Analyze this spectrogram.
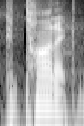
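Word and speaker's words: chthonic: what are known as catonic deities that is underworld gods and goddesses much like the leviathan of the old testament the pronunciation of katonic is catonic which explains lovecraft's famous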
